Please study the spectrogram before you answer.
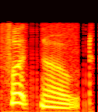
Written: footnote

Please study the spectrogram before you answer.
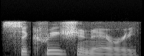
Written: secretionary

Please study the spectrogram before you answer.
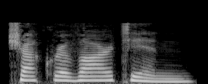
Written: chakravartin

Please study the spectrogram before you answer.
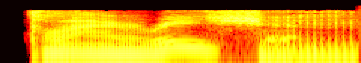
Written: claretian

